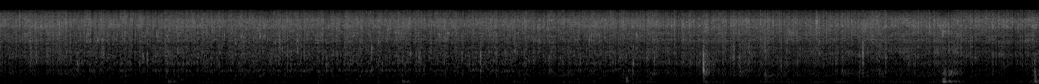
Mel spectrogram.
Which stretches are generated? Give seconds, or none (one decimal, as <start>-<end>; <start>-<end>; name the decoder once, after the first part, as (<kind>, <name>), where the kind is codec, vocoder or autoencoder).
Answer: 0.0-0.7 (codec, SNAC); 5.3-5.7; 6.4-10.4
